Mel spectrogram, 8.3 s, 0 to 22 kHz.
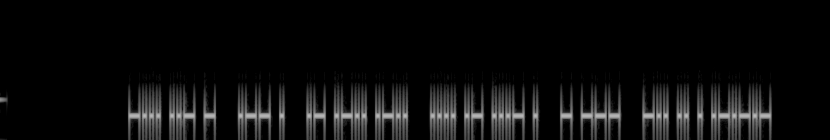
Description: Morse code, heard as a keyed tone, about 34 wpm, 700 Hz. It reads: BUT WE ALL HAVE TO DIE.
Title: Sentences from Top 1300 Words 35wpm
